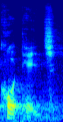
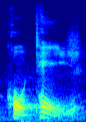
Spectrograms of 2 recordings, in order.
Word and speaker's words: cortege: This word is pronounced as cortege, cortege, cortege. It's derived from that is it originates from French.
